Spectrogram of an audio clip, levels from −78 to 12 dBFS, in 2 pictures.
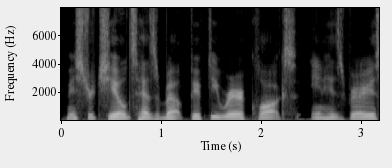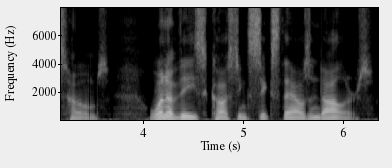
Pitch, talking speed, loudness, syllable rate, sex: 115 Hz, 170 wpm, -22 LUFS, 4.8 syllables/s, male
